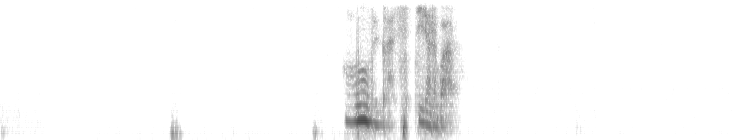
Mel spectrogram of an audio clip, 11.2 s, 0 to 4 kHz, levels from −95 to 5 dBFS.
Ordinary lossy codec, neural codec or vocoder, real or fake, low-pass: Opus, 24 kbps; codec, 16 kHz, 0.8 kbps, ZipCodec; fake; 3.6 kHz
